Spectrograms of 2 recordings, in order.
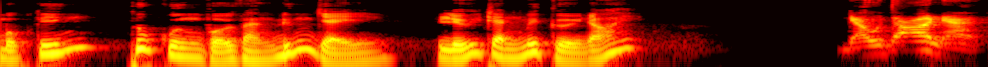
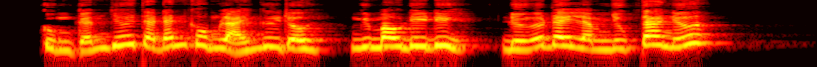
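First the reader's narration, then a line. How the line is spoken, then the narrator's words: Embarrassed angry shout. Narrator (Vietnamese): Yên Vân Hề vừa thẹn thùng vừa tức giận quát lên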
